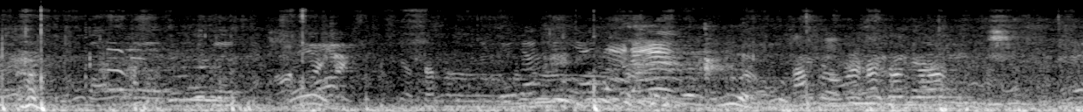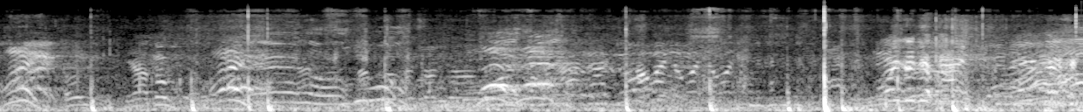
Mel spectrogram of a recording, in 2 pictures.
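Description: Football players shouting and calling to each other during play, with a few sharp thuds of the ball being kicked. The clearest kick comes about two seconds before the end.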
